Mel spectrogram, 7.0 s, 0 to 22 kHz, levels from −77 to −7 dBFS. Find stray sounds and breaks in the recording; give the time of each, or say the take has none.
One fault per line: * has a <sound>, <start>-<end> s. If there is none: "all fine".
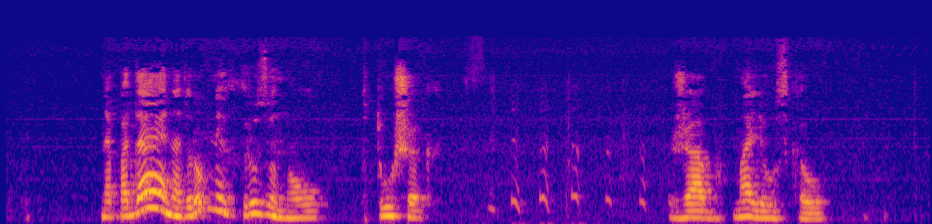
* has a laugh, 3.5-4.9 s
